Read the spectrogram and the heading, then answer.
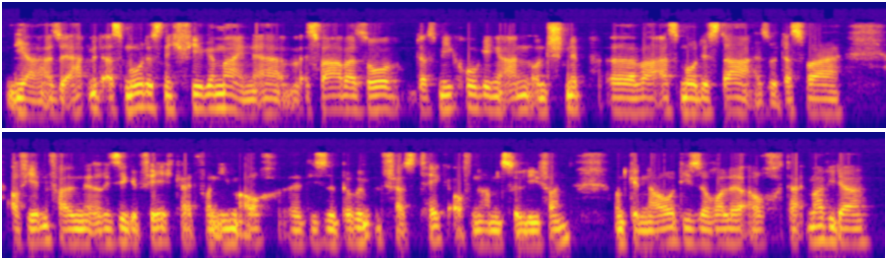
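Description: Male podcast co-host, very low and somewhat raspy, casual but measured delivery, recorded remotely. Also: steady tone, highs cut off. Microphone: remote connection, not in studio.

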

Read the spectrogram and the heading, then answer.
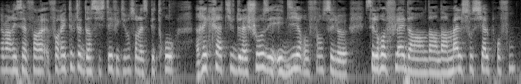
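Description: A woman's voice: medium pitch, steady tone, quick pace, hardly any pauses, slight background noise. A woman hosting a televised news debate, cutting in with short prompts and rephrased questions. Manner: brief interjections and rephrasing questions. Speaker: news talk show host.

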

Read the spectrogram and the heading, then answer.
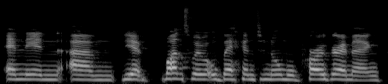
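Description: A woman's voice: on the high side, little pitch movement, normal speed, no echo, lo-fi sound. A woman, co-hosting a casual podcast and chatting with many fillers. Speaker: podcast co-host.

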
